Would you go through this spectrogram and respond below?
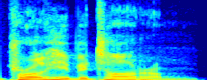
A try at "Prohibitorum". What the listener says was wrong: Prohibitorum. That's very good. You did it. Just don't roll the R's.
